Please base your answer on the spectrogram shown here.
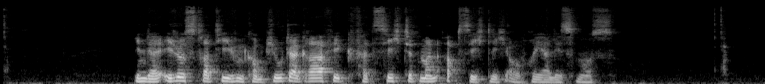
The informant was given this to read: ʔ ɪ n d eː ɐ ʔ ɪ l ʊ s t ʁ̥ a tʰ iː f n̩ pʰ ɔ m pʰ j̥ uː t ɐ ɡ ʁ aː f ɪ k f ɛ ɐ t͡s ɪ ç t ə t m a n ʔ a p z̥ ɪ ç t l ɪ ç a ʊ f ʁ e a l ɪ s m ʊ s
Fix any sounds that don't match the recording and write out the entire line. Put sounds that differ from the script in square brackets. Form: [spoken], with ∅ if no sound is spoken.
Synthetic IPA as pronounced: ʔ ɪ n d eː ɐ ʔ ɪ l ʊ s t ʁ̥ a tʰ iː [v] n̩ [kʰ] ɔ m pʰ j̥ uː t ɐ ɡ ʁ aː f ɪ k f ɛ ɐ t͡s ɪ ç t ə t m a n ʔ a p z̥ ɪ ç t l ɪ ç a ʊ f ʁ e a l ɪ s m ʊ s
